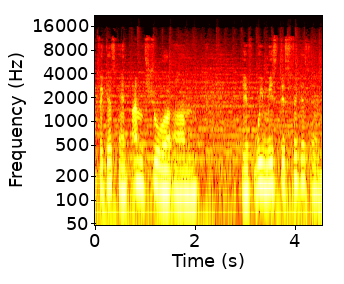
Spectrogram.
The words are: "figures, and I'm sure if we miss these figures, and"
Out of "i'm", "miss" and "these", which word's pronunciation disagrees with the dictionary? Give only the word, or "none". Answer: these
